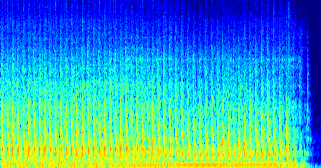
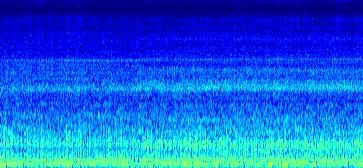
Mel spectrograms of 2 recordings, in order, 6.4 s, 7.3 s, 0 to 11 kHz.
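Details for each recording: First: Yamaha YFZ 478 hybrid (WR450 engine) ATV, choke pulled: fast even cranking chugs for about six seconds without catching, way too many chugs; hard starting, carburetor to be removed and worked on. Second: YFZ WR450 478 hybrid single-cylinder after head gasket repair: chugging at steady idle with no knocks, misses or odd noises; healthy with good compression.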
